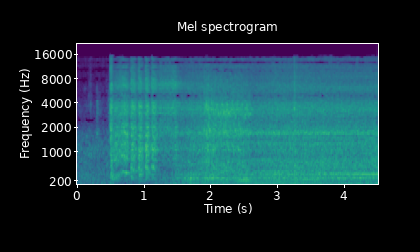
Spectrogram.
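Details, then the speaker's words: Engine start-up audio example: a quick run of sharp metallic rattles over cranking before settling to idle, the telltale sound of a worn timing chain that should be replaced. "that's what's going to cause those noises that you need to be on the lookout for because that's a telltale sign that your timing chain is on its way out the door and should be replaced"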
